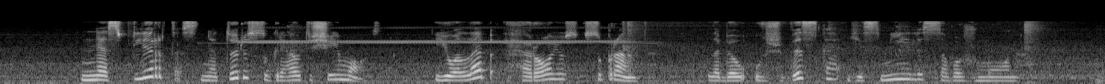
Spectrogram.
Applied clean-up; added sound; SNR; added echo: none; Train; 13 dB; none.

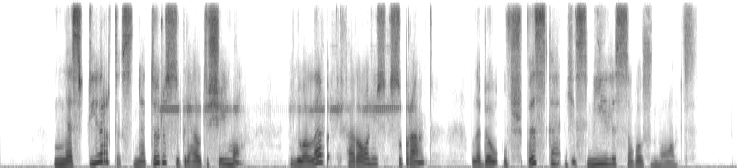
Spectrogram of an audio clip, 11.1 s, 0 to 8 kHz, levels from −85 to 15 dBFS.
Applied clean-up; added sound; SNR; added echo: neural diffusion model UNIVERSE++.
